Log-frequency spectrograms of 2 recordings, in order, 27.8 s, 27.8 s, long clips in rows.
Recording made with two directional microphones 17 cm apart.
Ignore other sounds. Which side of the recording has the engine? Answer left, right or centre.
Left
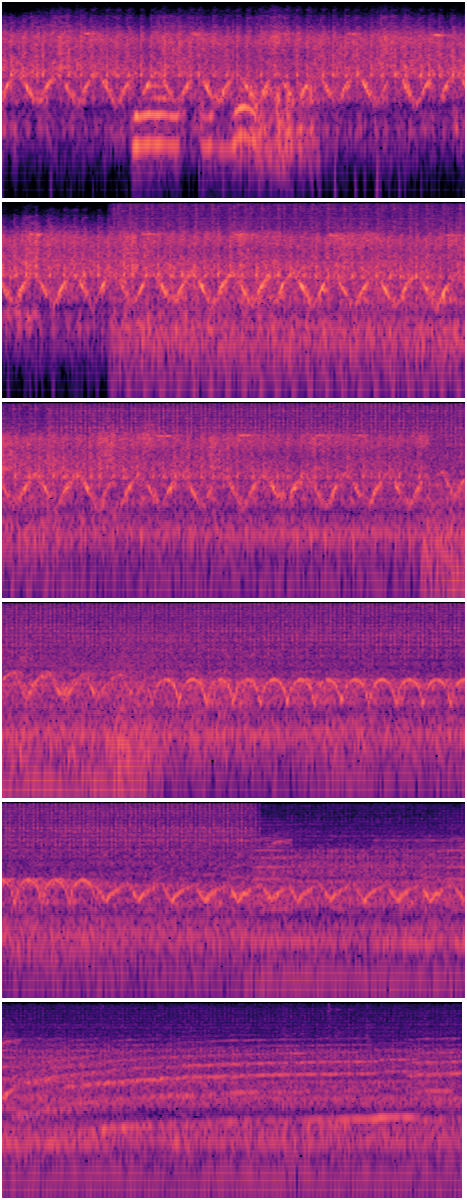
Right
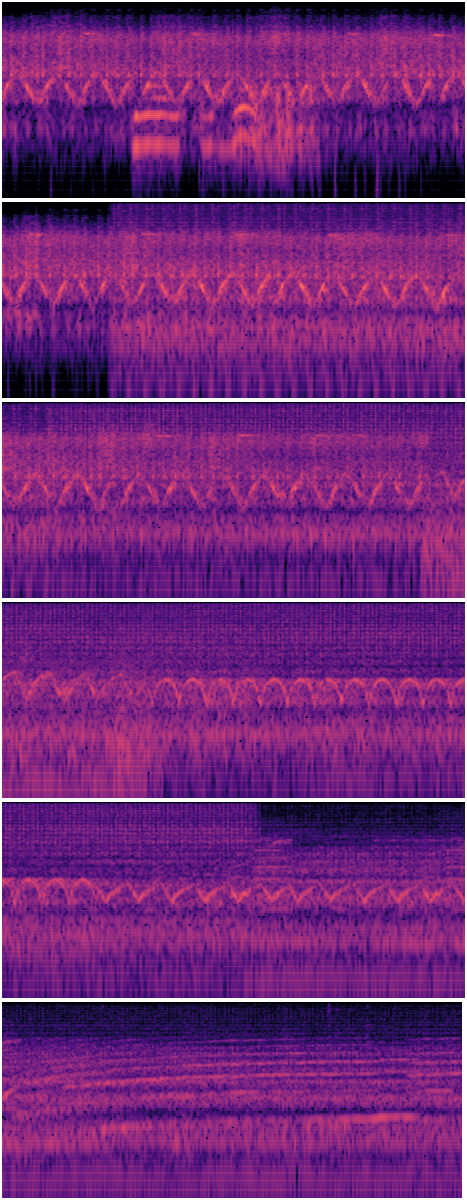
left.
